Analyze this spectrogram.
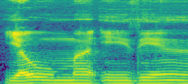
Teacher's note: ikhfa ya dibaca samar-samar dan sedikit dengung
